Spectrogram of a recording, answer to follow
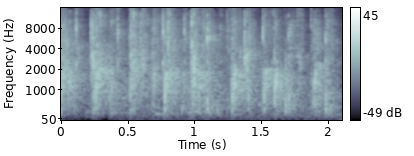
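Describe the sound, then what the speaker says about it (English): An audience at a poetry reading claps for a poet, a lively burst of applause with a pulsing rhythm, moderately loud and with no talk over it. "so can you just all give Jessica a round?"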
